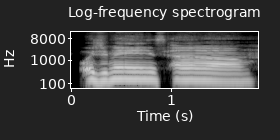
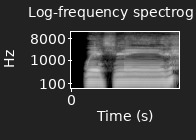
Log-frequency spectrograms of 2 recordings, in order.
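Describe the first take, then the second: First: Repeated with a laugh, higher pitch. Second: Said in the usual way. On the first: Real, not acted. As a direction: laugh through the words.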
